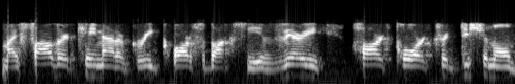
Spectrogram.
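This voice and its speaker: A man with an American accent, fairly high in pitch, fairly even in intonation, at a moderate pace. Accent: New Jersey-like American. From Israel, Bethlehem. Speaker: pastor. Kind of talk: interview. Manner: halting, many fillers.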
